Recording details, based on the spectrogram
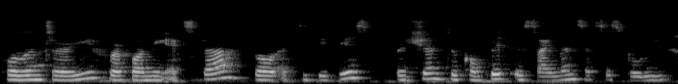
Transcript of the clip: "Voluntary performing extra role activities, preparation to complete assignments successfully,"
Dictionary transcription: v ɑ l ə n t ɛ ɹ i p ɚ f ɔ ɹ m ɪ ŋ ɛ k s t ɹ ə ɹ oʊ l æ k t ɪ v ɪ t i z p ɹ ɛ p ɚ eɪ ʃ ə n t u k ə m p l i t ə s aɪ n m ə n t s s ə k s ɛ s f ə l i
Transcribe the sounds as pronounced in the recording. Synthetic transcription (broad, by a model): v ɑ l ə n t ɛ ɹ i f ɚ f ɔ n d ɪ ŋ ɛ k s t ɹ ə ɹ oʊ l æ k t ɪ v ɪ t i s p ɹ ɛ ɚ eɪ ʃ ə n t u k ə m p l i t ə s aɪ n m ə n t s s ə k s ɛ s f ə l i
